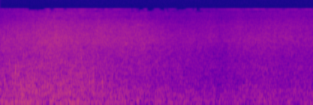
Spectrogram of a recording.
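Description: Ocean surf: a steady rush of waves washing on a beach, easing slightly in level.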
